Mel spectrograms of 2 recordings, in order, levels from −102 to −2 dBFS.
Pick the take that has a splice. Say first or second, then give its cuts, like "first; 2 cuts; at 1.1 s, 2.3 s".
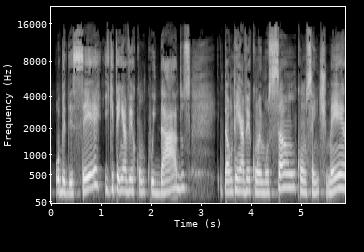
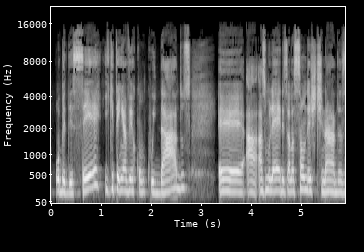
second; 1 cut; at 3.3 s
